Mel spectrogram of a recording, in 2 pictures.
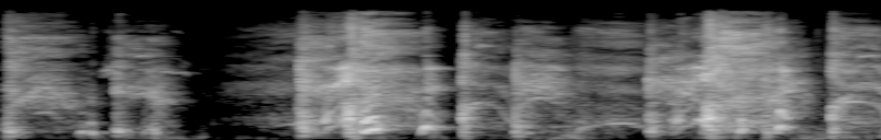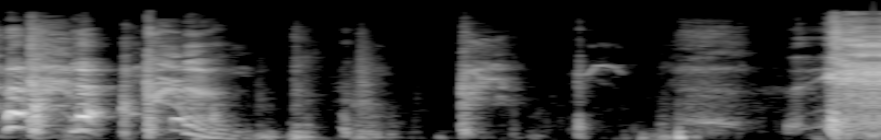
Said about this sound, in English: Don't don't try to talk while you're coughing. You could just let yourself cough. Okay. Coughing is okay.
